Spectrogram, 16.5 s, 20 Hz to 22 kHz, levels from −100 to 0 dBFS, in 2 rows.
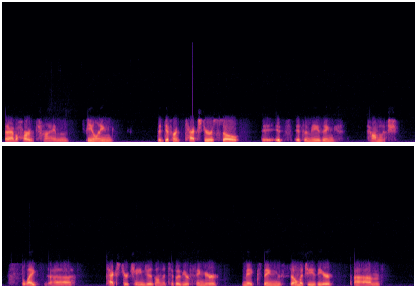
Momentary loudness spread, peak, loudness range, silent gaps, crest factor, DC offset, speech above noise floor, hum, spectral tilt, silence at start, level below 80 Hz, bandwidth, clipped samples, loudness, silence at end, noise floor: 13 LU; -10 dBFS; 5 LU; none; 20 dB; under 0.1%; 48 dB; none; -8 dB/octave; 0.05 s; -76 dBFS; 4 kHz; under 0.1%; -29 LUFS; 0.7 s; -76 dBFS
